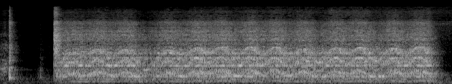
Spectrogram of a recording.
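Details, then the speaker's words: 1988 Ford Mustang GT, after pulling the distributor and resetting number one to top dead center: the starter cranks steadily about four seconds with a wavering whirr but never catches; still no spark, new coil later found bubbling. "But we have got no spark again."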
